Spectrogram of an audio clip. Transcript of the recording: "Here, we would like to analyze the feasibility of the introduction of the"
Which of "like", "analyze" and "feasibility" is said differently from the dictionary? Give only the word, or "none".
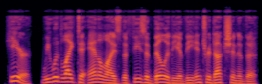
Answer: none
